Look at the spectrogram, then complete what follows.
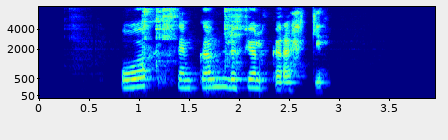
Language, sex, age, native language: Icelandic, male, 9, Icelandic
